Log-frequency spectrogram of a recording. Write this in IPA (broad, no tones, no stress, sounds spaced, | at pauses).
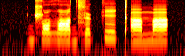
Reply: d͡ʒ ʉ ðˤ e d͡z ʉ k i kʼ a m a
